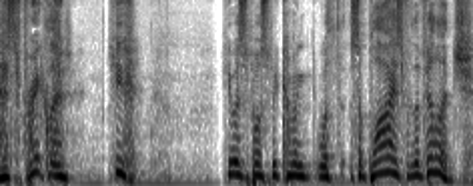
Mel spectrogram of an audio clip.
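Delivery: stunned, gasping words. Game master voicing a villager who sees a head fall nearby: gasping villager. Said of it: "another villager that gasps".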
